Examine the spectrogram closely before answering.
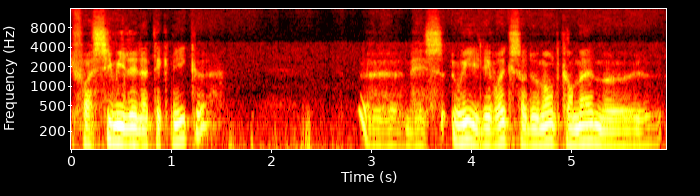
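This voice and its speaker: A man with a dark, mellow tone and medium pitch speaks at a fairly slow pace with fairly even intonation, long and frequent pauses, and big swings in loudness. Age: 60s. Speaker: aikido practitioner, retiree. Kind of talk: casual interview. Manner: halting.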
